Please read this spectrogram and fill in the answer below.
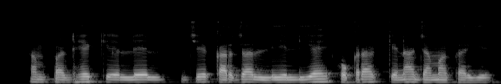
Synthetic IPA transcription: həmpəɖʱekeleːld͡ʒekəɾd͡ʒalilijeoːkɾakɪnad͡ʒəmakəɾie

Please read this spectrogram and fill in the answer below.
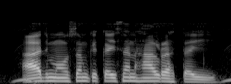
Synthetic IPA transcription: ad͡ʒmɔsəmkekəjsənɦalɾəɦt̪əj

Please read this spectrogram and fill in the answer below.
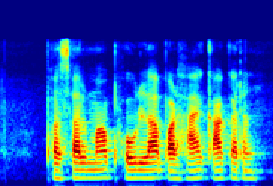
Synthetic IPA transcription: pʰəsəlmãpʰowlabəɽ̤aekakəɾən

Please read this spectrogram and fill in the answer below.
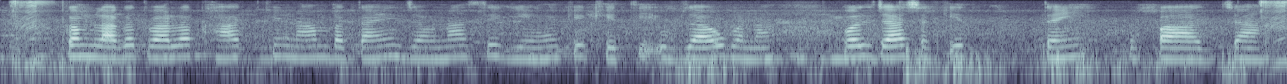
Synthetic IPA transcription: kəmlaːɡət̪ʋaːlakʰaːt̪kenaːmbət̪aːẽd͡ʒɐʋnaseɡeːɦõkekʰeːt̪ḭʔʊbd͡ʒaːobənabəld͡ʒasəke | t̪əĩʊpaːd͡ʒaː

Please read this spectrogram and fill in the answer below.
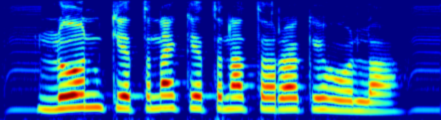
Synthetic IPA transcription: lonket̪naket̪nat̪əɾəkeɦola

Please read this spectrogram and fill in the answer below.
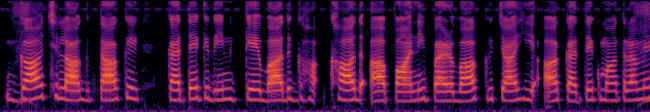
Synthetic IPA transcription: ɡaːt͡ʃʰlaːɡt̪ak | kɐt̪eːkd̪ɪnkebaːd̪kʰaːd̪aːpaːnipɛɽbaːkt͡ʃaːɦieʔa̰ːkɐt̪eːkmaːt̪ɾamẽ

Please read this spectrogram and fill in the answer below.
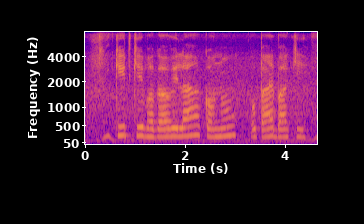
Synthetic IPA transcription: kiʈkebʱəɡawelakəːno | ʊpajbaki

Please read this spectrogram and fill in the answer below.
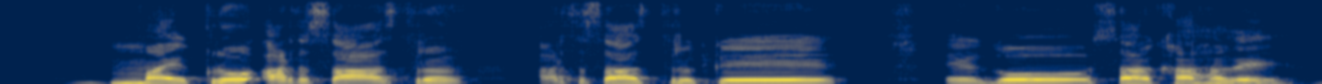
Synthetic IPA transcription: maːɪkɾoʔəɾt̪ʰsaːst̪ɾə | əɾt̪ʰsaːst̪ɾəke | eɡosaːkʰaɦəʋeː

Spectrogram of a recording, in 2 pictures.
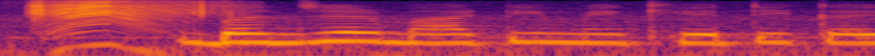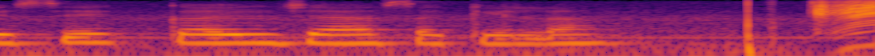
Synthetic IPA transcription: bə̃nd͡ʒəɾmaːʈimẽkʰeːt̪ekəɪsekəɪld͡ʒasəkeːlaː

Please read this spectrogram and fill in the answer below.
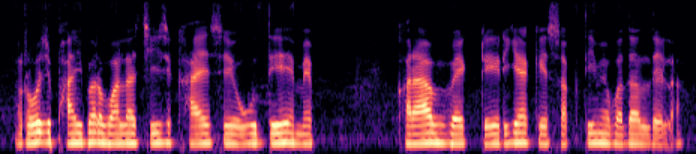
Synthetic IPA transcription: ɾoːd͡ʒpʰaːɪbəɾwalat͡ʃid͡ʒkʰaeseud̪eɦmẽ | kʰəɾaːbːɛk̚ʈeɾijakesəkt̪imẽbəd̪əld̪ela̰

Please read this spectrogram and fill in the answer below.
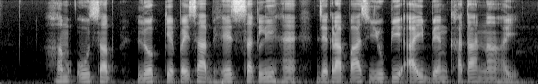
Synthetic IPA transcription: həmuːsəb | loːɡ̚kepəɪsabʱeːd͡ʒsəkliɦɛ̃d͡ʒeːkɾapaːsjuːpia̰ːibẽːŋkʰːət̪anəɦəi

